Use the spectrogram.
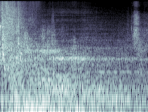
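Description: Confringo blasting spell from the Hogwarts Legacy video game: a loud, deep booming explosion that rolls on as a sustained low rumble, with a couple of brighter crackling bursts on top.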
